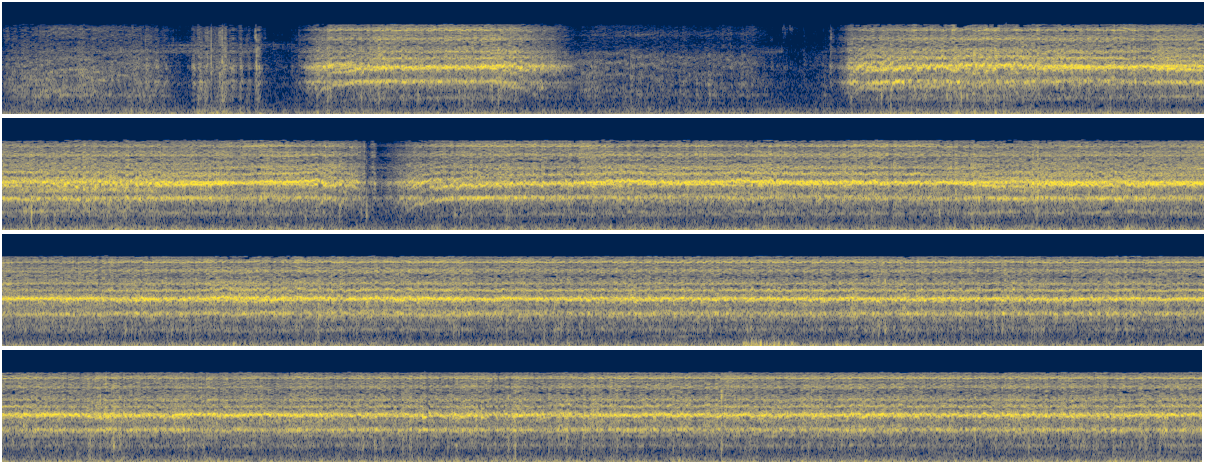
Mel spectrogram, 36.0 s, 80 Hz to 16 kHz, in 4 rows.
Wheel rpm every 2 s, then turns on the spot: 20, 110, 10, 120, 160, 130, 140, 160, 160, 160, 160, 160, 160, 160, 160, 160, 160, 160.
none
